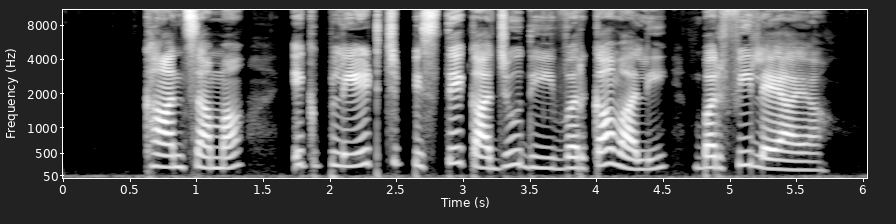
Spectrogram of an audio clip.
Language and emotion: Punjabi, neutral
